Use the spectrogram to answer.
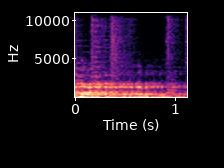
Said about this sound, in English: A lion makes a roar sound.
